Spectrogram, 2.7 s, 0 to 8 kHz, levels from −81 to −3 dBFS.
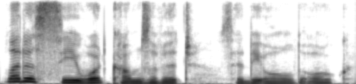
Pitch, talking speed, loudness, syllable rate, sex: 170 Hz, 245 wpm, -18 LUFS, 5.0 syllables/s, female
